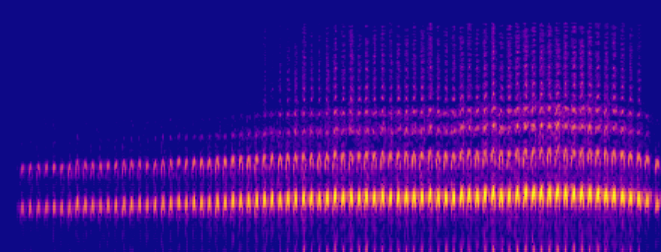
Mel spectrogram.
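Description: An owl giving one long trill of rapid pulses, about a dozen a second, on a nearly steady pitch that creeps slightly upward. It grows louder over the first few seconds and stops abruptly near the end.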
